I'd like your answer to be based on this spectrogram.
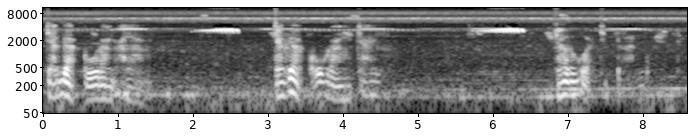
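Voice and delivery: put-on slow, solemn old man spirit; possessed elder voice. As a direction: speak slowly as an entranced elder. Speaks as a channelled elder spirit.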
